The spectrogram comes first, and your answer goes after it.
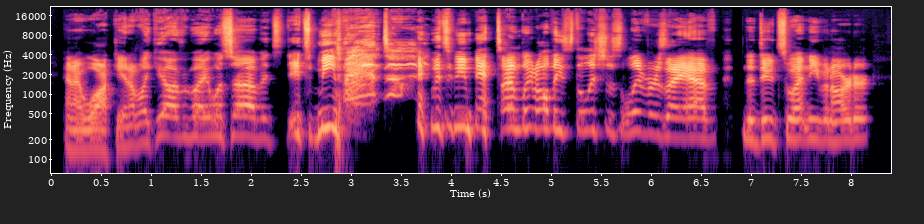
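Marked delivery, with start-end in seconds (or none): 1.1-6.6 put-on loud, high, boisterous, gregarious drunken voice. Speaker acts out walking in drunk, retelling a loud drunk greeting. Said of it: "I'm really loud, gregarious when I'm drunk".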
